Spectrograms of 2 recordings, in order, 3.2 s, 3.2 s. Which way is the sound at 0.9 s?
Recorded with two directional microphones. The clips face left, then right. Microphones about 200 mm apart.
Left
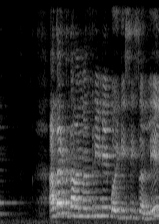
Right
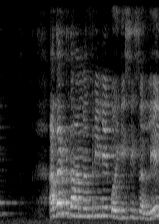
10° right (ahead or behind).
